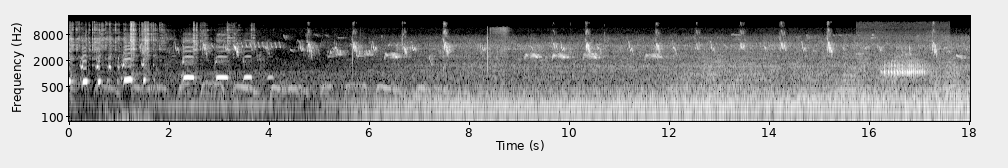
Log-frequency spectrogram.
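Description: Birds chirping and singing over the low drone of an engine that fades in about five seconds in and grows steadily louder. A run of short, evenly spaced pitched calls comes in the first few seconds.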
